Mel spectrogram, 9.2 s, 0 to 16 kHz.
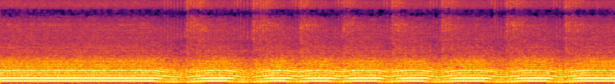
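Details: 2011 Craftsman lawnmower 247.371240 running after its carburetor was cleaned twice and the spark plug replaced: a steady single-cylinder note, gently rising and falling about once a second; otherwise healthy.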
